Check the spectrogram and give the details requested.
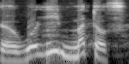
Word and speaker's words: Woli Matthov: Donc, enfin, nous sommes au Salon des super-héros de Valence pour l'édition 2024 avec Wally Matoff. Je le prononce bien?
